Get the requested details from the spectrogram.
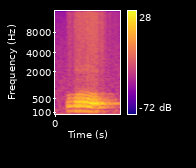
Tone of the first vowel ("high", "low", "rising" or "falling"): low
